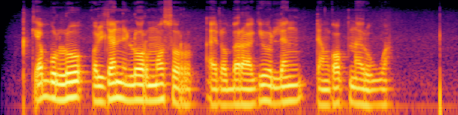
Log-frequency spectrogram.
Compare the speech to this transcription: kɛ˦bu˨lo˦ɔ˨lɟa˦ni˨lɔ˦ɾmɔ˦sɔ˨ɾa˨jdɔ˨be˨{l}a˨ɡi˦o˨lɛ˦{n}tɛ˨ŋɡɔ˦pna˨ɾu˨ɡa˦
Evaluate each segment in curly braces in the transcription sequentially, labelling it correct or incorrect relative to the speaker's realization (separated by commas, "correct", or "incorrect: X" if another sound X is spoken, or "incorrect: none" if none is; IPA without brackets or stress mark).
incorrect: ɾ, incorrect: ŋ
